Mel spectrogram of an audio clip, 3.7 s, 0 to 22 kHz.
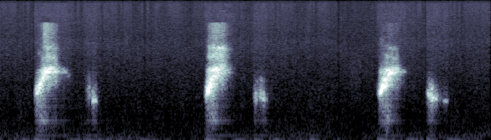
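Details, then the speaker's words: Stethoscope placed lightly, without pressing, over the femoral artery in aortic valve disease: paired sharp sounds, louder snap then softer echo, about 46 a minute: Traube's double femoral sound (pistol shot sound). "el profesor trau lo que hacía era poner el fonendoscopio ponerlo sol no apretar colocar el estetoscopio sobre la arteria femoral y lo que se oscula es un pulso de ida normal y de vuelta"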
